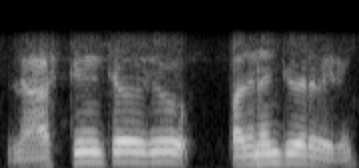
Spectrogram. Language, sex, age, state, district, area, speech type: Malayalam, male, 30-45, Kerala, Wayanad, rural, conversation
